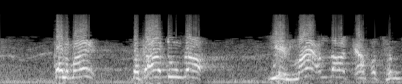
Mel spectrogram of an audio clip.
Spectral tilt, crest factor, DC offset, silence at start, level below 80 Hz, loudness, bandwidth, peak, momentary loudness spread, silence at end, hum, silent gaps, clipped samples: -4 dB/octave; 8 dB; under 0.1%; 0 s; -32 dBFS; -6 LUFS; 11 kHz; 0 dBFS; 18 LU; 0 s; none; none; 9%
